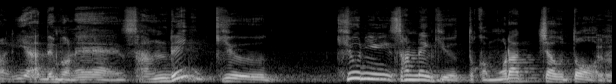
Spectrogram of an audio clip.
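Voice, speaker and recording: Very slowly, a man talks with very wide pitch swings. Audible room echo and noticeable background noise are present. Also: medium pitch for a man. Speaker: science teacher. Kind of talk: casual interview chat. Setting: sharing one microphone in a studio. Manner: laughs often.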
